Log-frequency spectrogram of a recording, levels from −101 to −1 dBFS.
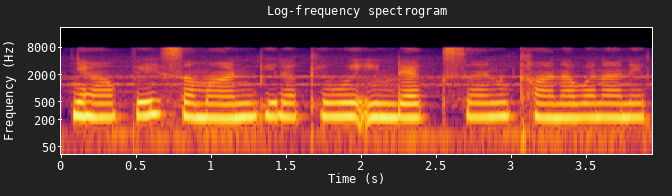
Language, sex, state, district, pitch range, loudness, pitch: Hindi, female, Chhattisgarh, Raipur, 225-240 Hz, -14 LUFS, 230 Hz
